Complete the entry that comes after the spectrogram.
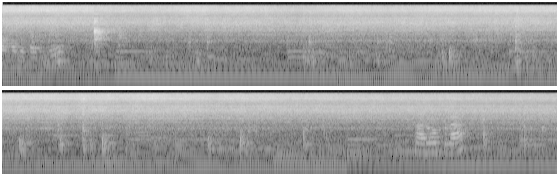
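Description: Onions, tomatoes and spices sizzling in hot oil in an open pressure cooker, with a wooden spatula stirring and scraping the pot in short clicks and scrapes.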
